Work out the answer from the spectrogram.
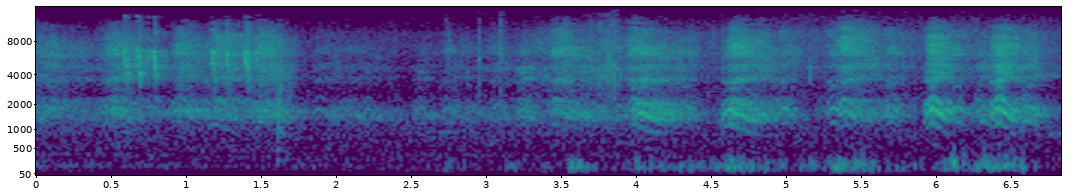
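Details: A gathering of many crows: harsh, distant caws grow more frequent in the second half and repeat roughly every half second, over a steady background hiss.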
